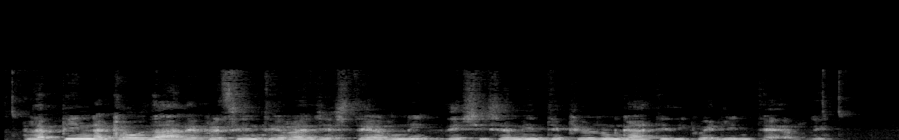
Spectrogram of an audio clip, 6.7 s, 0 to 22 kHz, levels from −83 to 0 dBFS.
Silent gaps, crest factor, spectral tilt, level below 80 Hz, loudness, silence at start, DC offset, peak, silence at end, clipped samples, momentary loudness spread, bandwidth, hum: none; 16 dB; -8 dB/octave; -58 dBFS; -25 LUFS; 0.2 s; under 0.1%; -10 dBFS; 0.55 s; under 0.1%; 13 LU; 9.2 kHz; none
